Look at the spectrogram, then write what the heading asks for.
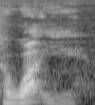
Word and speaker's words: Hawaii: It's pronounced Hawaii. Is it? Localized, yes. Because that's the original pronunciation of Listen the locals.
